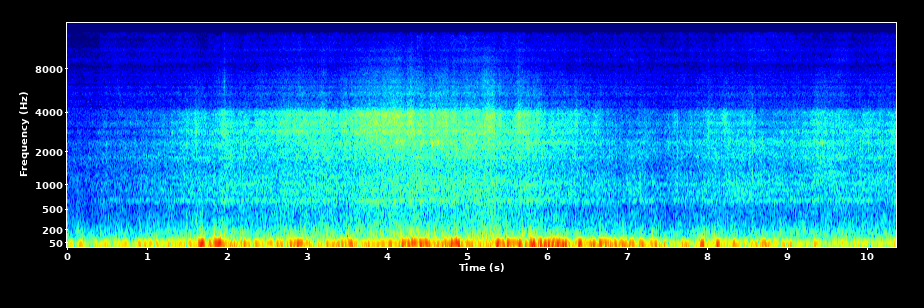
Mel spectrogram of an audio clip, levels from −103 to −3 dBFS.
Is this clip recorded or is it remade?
remade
